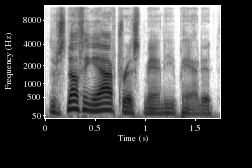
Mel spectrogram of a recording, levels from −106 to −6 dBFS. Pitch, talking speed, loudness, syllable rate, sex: 120 Hz, 240 wpm, -18 LUFS, 6.8 syllables/s, male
